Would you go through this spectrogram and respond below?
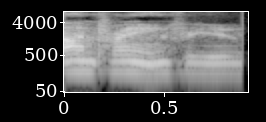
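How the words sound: It is said in a sad, heavy tone. The speaker has already judged the listener. "they sound so sad when they do it"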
